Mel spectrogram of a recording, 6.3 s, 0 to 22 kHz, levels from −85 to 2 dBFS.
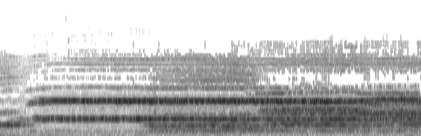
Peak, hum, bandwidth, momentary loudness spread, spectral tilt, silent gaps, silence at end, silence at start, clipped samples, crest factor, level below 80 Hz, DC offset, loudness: -6 dBFS; none; 6.6 kHz; 5 LU; -6 dB/octave; none; 0 s; 0 s; under 0.1%; 12 dB; -54 dBFS; under 0.1%; -19 LUFS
